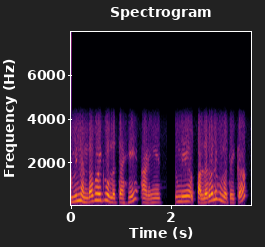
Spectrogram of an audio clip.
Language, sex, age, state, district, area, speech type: Marathi, female, 30-45, Maharashtra, Wardha, urban, conversation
